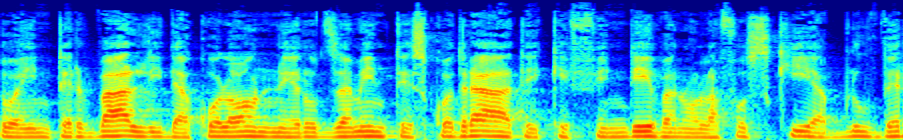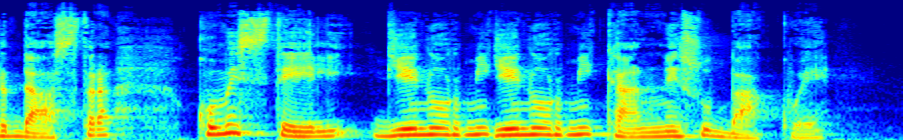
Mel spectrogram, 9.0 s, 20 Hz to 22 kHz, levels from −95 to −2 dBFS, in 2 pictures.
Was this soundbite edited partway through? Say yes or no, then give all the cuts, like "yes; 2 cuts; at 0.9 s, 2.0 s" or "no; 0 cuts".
yes; 1 cut; at 7.0 s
